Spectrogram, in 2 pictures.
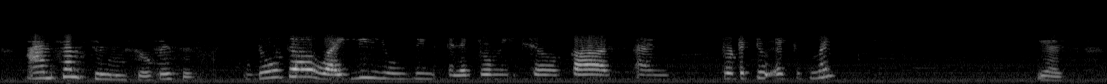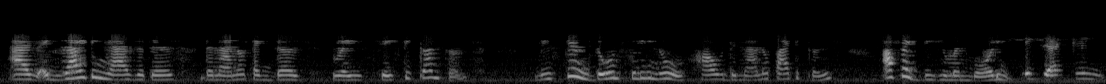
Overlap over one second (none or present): none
